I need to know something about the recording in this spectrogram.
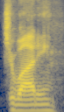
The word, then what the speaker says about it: Djawadi: Djawadi.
